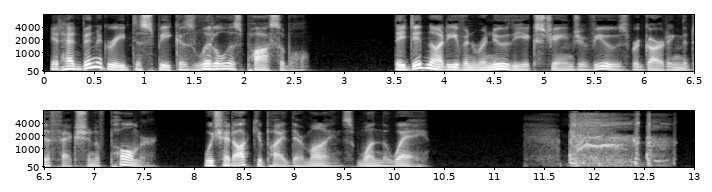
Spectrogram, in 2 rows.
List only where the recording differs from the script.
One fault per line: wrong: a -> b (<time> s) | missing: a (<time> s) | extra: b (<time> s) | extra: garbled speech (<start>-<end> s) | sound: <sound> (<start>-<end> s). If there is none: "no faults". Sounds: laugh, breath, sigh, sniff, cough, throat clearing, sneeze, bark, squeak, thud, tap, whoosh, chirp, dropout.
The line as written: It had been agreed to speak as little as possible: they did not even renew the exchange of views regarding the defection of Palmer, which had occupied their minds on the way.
wrong: on -> one (9.6 s)
sound: cough (11.3-12.8 s)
